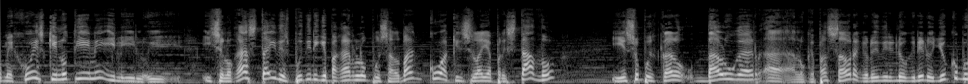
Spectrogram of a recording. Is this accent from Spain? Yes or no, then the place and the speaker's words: yes; Spain; Porque yo soy una persona, un español lozano, que se viste por los pies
